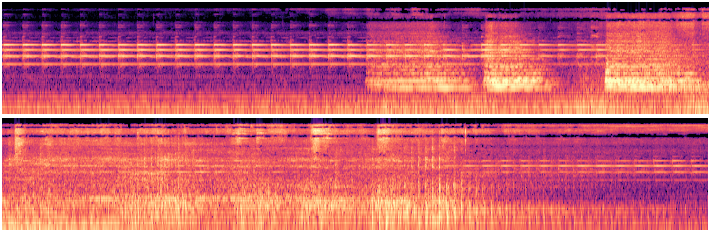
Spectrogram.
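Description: A grade-crossing bell rings steadily at about two strokes a second throughout. An approaching Amtrak California passenger train sounds its horn in three blasts, the middle one shortest, then rumbles past with wheel clicks over the rail joints, fading near the end.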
